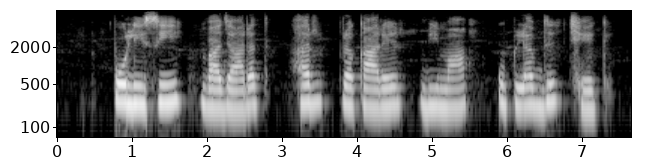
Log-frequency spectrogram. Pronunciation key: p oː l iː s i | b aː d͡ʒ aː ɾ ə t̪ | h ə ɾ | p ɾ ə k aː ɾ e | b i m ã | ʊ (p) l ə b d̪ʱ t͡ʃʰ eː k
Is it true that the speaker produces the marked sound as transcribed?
yes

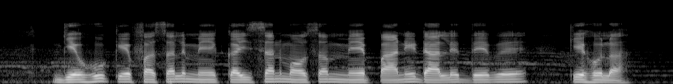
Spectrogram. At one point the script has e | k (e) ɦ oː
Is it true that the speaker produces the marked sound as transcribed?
yes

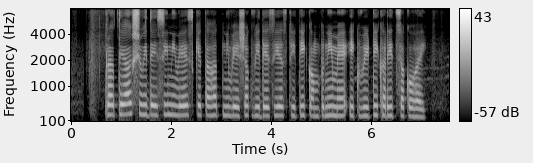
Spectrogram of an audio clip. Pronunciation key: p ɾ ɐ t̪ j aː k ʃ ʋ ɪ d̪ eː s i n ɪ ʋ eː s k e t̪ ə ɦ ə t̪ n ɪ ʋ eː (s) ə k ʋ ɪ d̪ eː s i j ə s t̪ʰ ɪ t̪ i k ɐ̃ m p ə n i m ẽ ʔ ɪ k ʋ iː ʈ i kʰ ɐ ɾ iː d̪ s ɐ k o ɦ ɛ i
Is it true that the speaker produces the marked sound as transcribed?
no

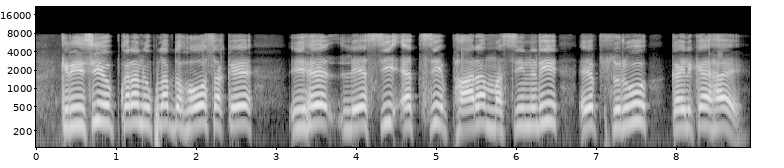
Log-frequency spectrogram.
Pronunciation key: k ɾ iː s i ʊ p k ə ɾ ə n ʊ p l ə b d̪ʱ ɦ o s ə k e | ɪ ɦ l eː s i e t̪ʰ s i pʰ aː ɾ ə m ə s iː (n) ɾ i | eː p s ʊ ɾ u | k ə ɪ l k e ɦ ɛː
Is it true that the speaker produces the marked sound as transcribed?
yes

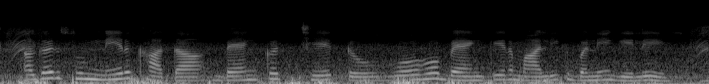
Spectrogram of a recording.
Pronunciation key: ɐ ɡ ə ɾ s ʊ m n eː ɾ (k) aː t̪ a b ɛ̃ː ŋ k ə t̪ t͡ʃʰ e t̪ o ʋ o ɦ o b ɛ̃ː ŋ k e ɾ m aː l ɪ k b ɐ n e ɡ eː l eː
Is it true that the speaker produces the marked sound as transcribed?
no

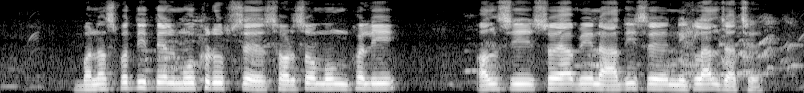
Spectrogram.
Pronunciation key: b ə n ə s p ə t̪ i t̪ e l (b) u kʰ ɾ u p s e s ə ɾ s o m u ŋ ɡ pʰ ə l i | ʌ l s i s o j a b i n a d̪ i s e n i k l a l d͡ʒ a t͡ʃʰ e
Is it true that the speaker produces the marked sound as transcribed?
no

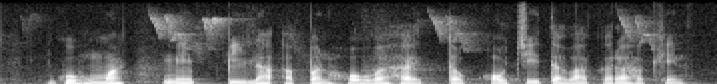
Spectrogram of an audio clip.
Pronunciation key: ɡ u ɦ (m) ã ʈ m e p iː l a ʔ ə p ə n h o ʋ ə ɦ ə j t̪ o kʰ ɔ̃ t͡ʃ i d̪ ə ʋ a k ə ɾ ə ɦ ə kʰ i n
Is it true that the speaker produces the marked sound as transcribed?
yes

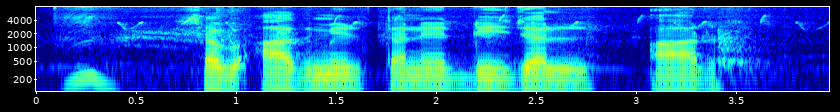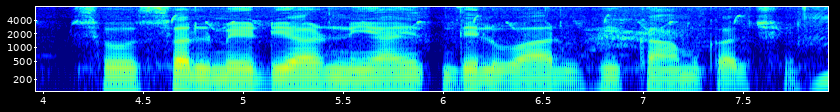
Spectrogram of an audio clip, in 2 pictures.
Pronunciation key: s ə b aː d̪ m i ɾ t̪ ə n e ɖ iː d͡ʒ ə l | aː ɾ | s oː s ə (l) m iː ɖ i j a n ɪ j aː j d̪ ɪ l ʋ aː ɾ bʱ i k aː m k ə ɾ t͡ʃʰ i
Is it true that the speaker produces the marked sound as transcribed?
yes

